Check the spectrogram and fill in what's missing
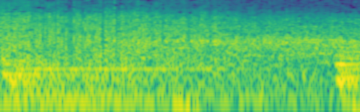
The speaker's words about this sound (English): First of the two explosions rocks the sidewalk along the course. White smoke blasting into the air.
